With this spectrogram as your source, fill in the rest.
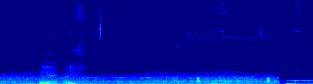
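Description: A soft interface click sounds.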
